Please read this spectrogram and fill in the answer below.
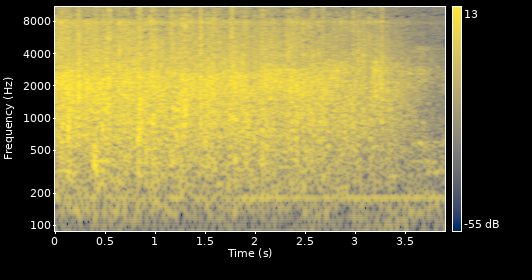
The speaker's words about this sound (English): I was supposed to tell you all to hold your applause to the end. But let's give them another hand.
